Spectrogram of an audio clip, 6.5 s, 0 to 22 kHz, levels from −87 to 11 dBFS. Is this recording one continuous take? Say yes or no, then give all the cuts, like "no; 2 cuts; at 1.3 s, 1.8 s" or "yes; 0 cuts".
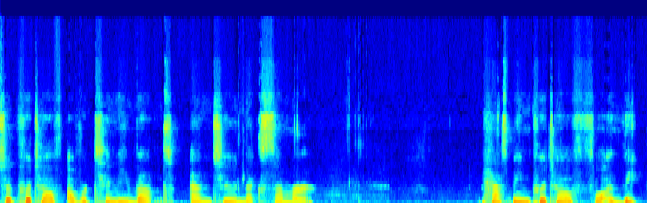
no; 1 cut; at 4.8 s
